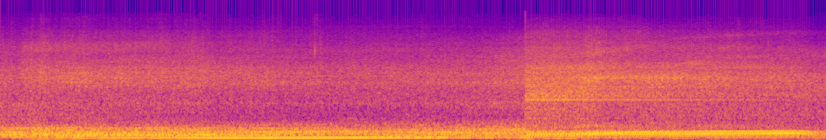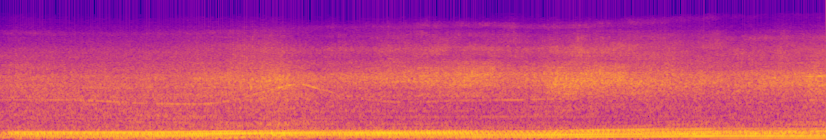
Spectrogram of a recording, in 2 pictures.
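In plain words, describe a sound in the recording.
A tank's engine roars loudly nearby.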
